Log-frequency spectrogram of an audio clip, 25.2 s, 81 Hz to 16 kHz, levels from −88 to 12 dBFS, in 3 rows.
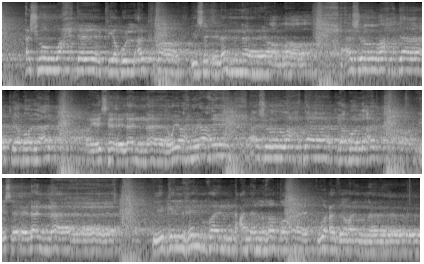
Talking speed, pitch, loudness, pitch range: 65 wpm, 205 Hz, -15 LUFS, 180-230 Hz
